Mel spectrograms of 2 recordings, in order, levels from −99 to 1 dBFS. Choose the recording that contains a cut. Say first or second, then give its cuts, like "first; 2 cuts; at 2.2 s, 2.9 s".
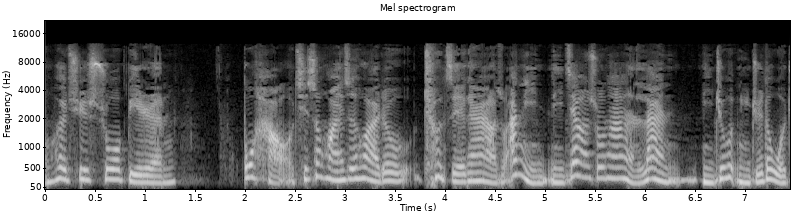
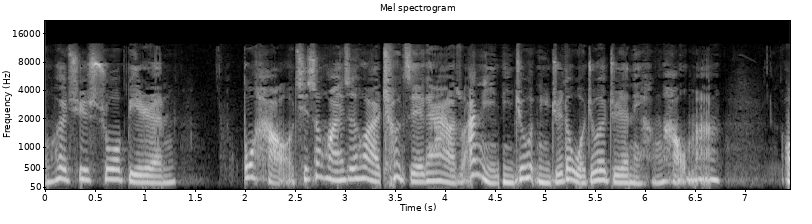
second; 2 cuts; at 3.4 s, 4.5 s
